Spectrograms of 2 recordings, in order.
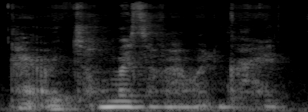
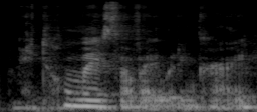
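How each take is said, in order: First: Tearful, fast, breathless whisper; choked whisper. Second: Crying, fast, breathy whisper; tearful whisper. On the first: To her viewers, admitting she promised herself not to cry, in a choked whisper. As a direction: whisper it through rising tears. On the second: Repeating to viewers that she would not cry, now crying softly. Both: Real, not acted. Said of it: "so I apologize for crying".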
